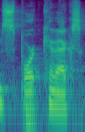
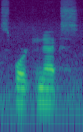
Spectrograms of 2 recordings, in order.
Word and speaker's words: SportConX: So our owner, coach, manager, John Tolentino, owns this company, this app, SportConX, that's going to be launching this summer. It's connects connects with an X for pronunciation.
